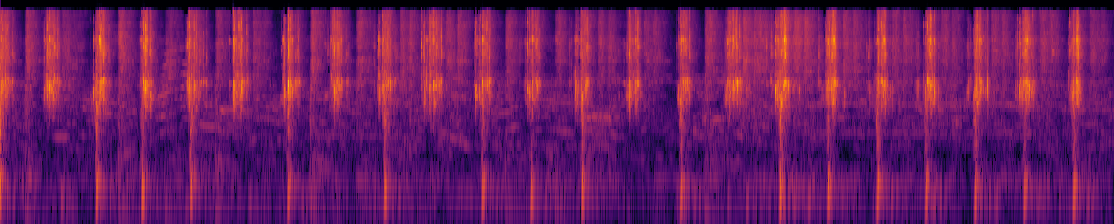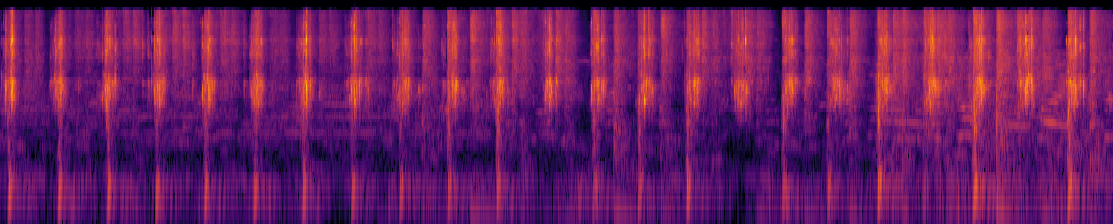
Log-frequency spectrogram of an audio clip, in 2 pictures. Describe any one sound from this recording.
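A crowd claps quickly in a steady rhythm outdoors.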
